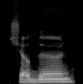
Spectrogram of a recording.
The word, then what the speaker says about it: shogun: I guess that's his right as the author, but it's pronounced Shogun.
